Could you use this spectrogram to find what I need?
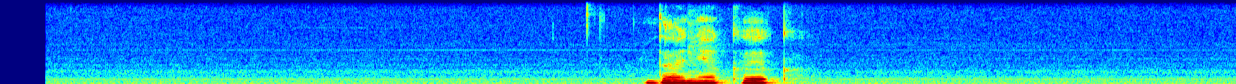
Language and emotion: Russian, neutral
